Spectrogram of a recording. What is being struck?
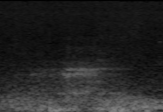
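Nothing is struck.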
